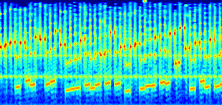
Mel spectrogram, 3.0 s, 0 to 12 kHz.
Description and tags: sonokids-omni 09
abstract, analog, analogue, beep, bleep, cartoon, comedy, computer, electro, electronic, filter, fun, funny, fx, game, happy-new-ears, lol, moog, ridicule, sonokids-omni, sound-effect, soundesign, space, spaceship, synth, synthesizer, toy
